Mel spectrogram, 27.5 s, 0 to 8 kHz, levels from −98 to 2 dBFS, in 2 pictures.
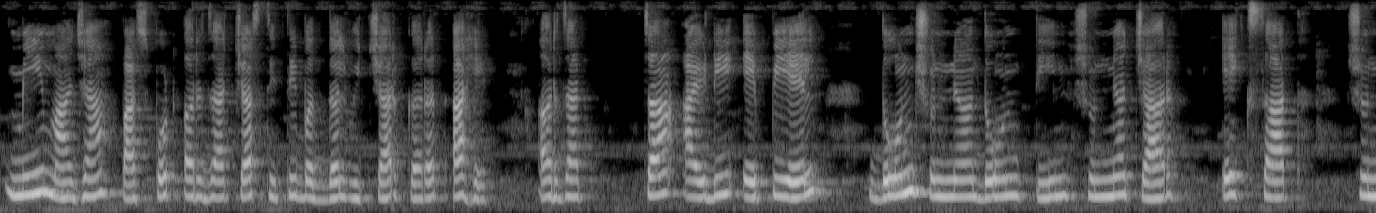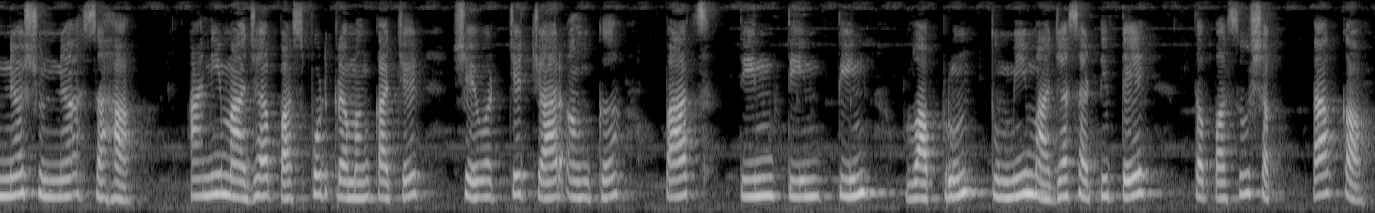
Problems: none marked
